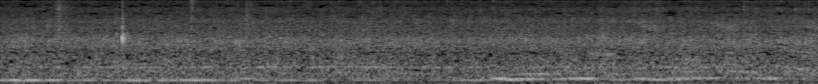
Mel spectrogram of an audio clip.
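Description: Rainwater splashes onto a flooded path.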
